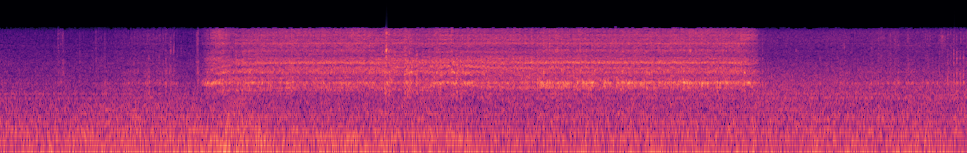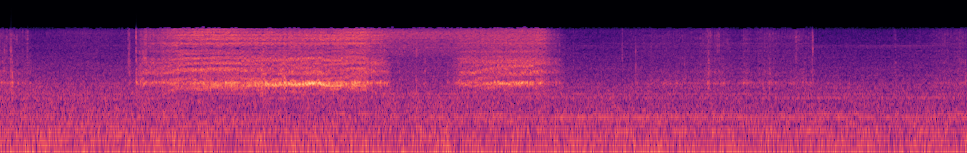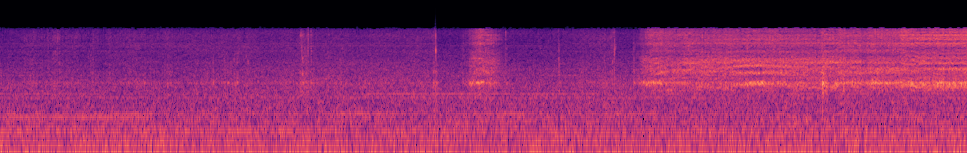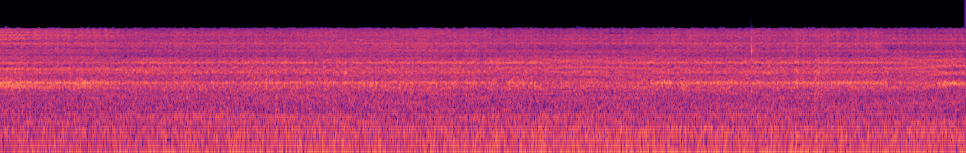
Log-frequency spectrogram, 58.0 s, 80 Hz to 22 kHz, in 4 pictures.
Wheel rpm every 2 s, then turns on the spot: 0, 50, 110, 110, 120, 70, 20, 10, 70, 110, 50, 30, 10, 10, 10, 20, 20, 20, 10, 70, 120, 120, 110, 110, 110, 110, 120, 120, 120.
12-16 24-38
